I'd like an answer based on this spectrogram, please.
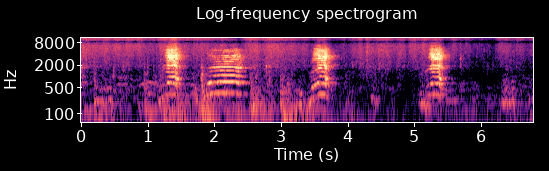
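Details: Goat named Okayu at Yoshigake farm on 3 May 2023, giving birth to two kids while many volunteers watch; one drawn-out harmonic bleat mid-clip, with sharp short sounds and human voices around it.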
